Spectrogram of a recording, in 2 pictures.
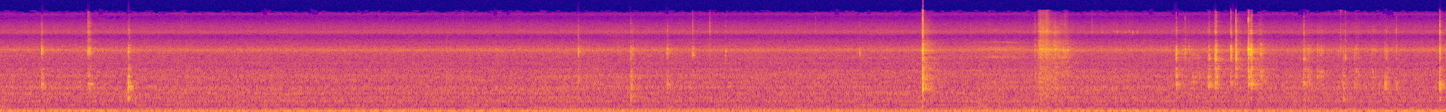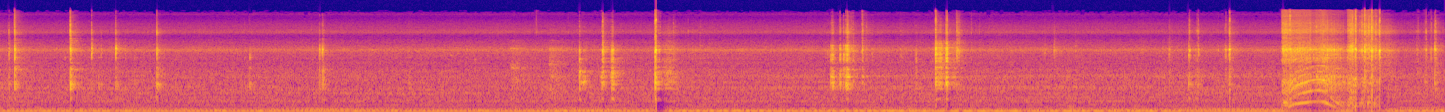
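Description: Scattered light clicks and knocks of metal transmission parts being handled and fitted, denser near the end with a short squeak. A steady low hum runs underneath.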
